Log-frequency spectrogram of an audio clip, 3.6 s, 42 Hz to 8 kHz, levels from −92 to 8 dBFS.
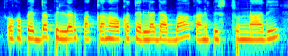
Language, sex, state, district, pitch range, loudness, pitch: Telugu, female, Telangana, Mahabubabad, 205-225 Hz, -14 LUFS, 215 Hz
